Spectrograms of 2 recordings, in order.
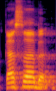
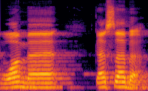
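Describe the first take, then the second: First: The word ends on an echoing, bounced b. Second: The word ends with a full final vowel. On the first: "এখানে বা সাকিন হবে এবং কলকলা হবে" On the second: "এখানে কাসাবা আছে"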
